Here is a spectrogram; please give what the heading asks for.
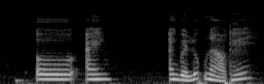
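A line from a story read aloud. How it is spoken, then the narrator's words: Long struggling stammer. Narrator (Vietnamese): Lắp bắp mãi tôi mới phát âm ra được một câu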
